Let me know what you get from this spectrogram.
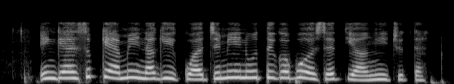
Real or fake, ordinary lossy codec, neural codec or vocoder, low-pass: fake; none; codec, 16 kHz in and 24 kHz out, 1 kbps, XY-Tokenizer; 7.2 kHz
